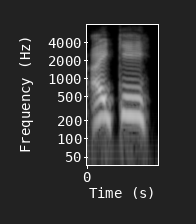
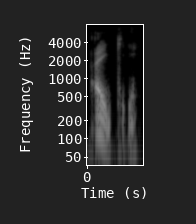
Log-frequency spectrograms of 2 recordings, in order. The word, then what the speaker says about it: Icke: David Icke, if that's how you pronounce it. I believe it's Icke.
